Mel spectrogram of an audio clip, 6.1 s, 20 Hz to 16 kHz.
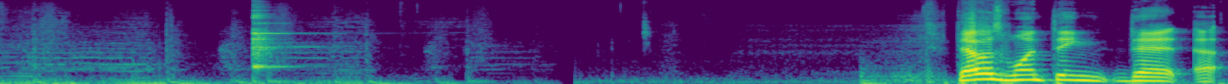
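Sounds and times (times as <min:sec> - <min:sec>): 
glasses clinking in a toast: 0:01.3 - 0:01.8
speech: 0:04.8 - 0:06.1.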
